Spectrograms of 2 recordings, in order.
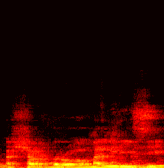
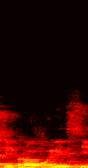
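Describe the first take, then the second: First: It begins with 'shab' and has 'ma'. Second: It begins with 'sib' and has 'mu'. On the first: The speaker calls it right. "yang betul itu Syabro Malisi" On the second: The speaker calls it wrong. "kadang-kadang ada yang membaca Sibro Mulisi"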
